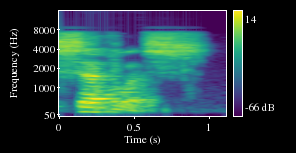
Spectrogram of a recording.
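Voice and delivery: Cephalus said softly as SEF-uh-lus; pronunciation demo. Shown as a demonstration. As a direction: model Cephalus with an S sound at the start. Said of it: "you pronounce that Cephalus".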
